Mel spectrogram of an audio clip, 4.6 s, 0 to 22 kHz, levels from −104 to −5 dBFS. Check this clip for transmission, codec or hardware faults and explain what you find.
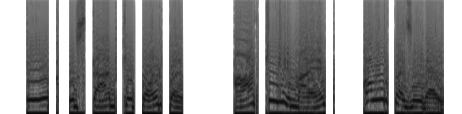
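One fault affects the speech from start to finish. Integer read as float, throughout: 32-bit integer samples decoded as 32-bit floats become near-zero or huge values, producing a loud square-wave buzz that falls silent in quiet stretches.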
